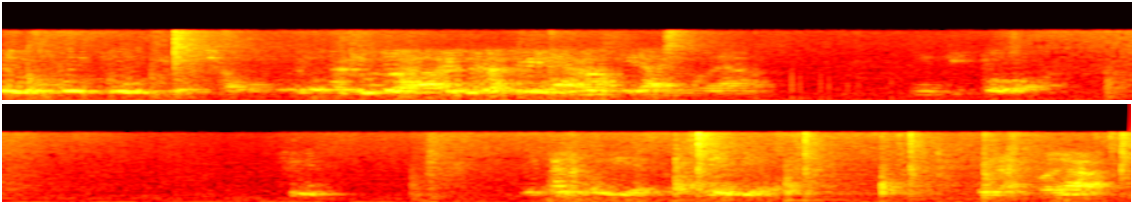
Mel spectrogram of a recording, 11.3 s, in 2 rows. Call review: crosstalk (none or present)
present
